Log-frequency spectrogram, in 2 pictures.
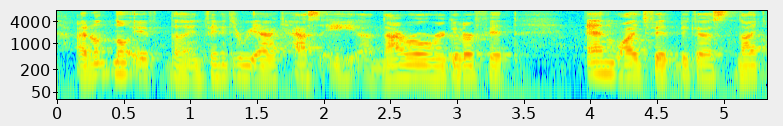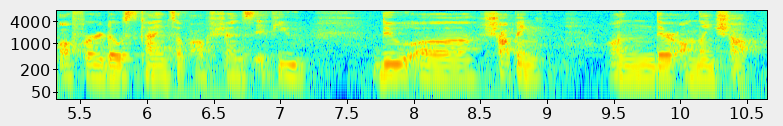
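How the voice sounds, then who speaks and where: There's noticeable background noise behind a voice going at a moderate pace. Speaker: vlogger. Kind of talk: product review vlog. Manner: halting, many fillers.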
